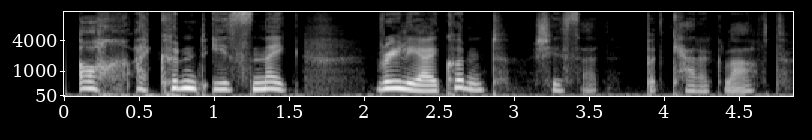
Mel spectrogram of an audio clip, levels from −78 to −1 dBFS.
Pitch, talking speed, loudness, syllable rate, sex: 215 Hz, 160 wpm, -18 LUFS, 5.0 syllables/s, female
